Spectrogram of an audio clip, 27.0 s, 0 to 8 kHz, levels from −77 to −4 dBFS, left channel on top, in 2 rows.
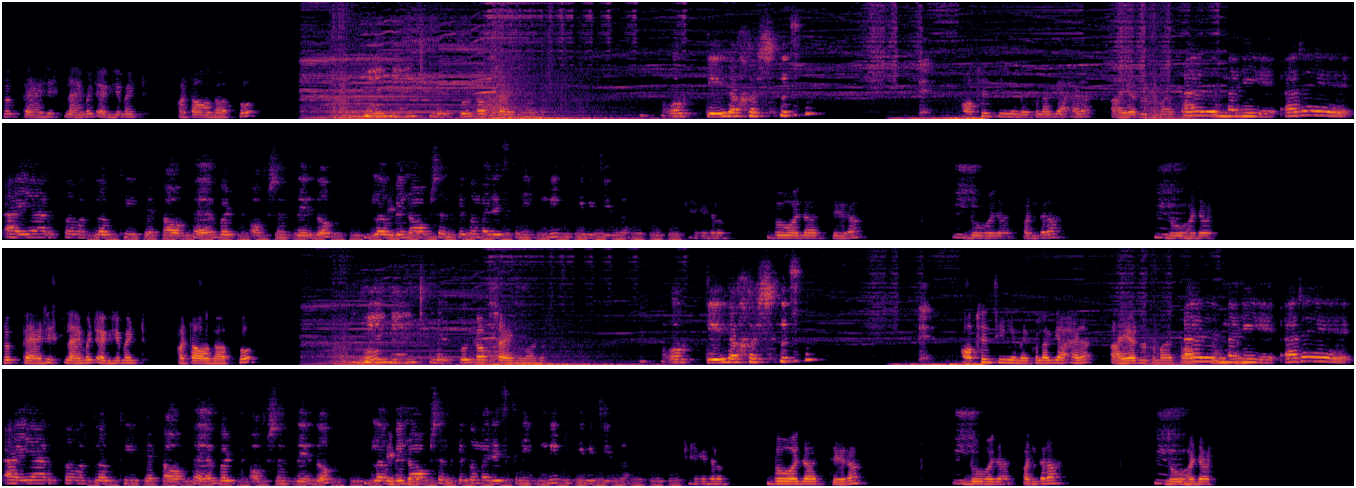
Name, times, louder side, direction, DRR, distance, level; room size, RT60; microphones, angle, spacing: voice 1, 0.0-1.4 1.8-2.5 3.5-3.8 4.7-5.5 9.6-12.5 17.4-17.7 20.4-20.8 21.2-22.2 23.1-24.1 25.1-25.6, right 6 dB, 85° right, 0.3 m, -32 dB
sound 1, 3.0-12.2, left 2 dB, 80° left, 0.5 m, -39 dB
voice 2, 3.4-5.0 6.4-8.1 9.2-9.3 11.8-16.9 17.1-19.8 23.0-23.3 25.0-25.4, right 1 dB, 20° right, 0.7 m, -32 dB
sound 2, 14.4-20.3, equal, 30° left, 1.1 m, -40 dB
2.6 x 2.1 x 2.2 m
head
